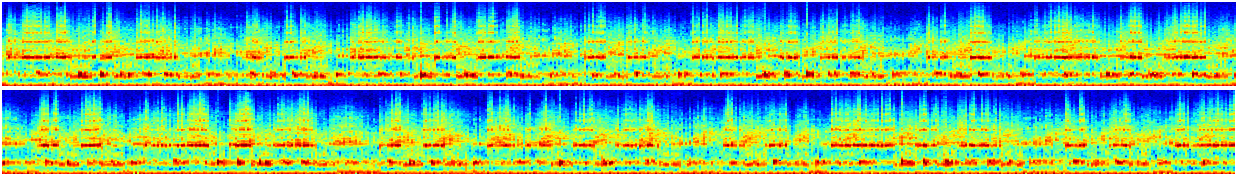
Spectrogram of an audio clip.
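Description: Live improvised electronic music played on synthesizers and drum machines: a steady low drone and a dense mid-range synth tone under a higher held note that keeps breaking off briefly, with quick regular high ticks and occasional low thumps.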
